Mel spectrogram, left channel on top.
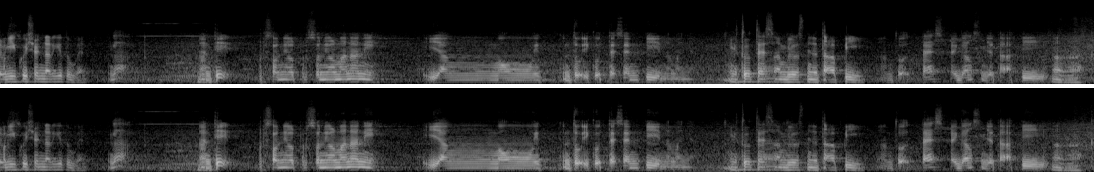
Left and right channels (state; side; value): normal; both; correlation 0.87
